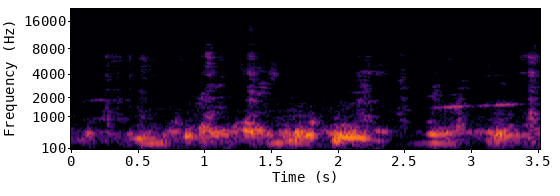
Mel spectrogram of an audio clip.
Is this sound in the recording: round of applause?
no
